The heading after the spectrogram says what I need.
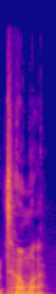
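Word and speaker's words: Thoma: PG all right oh TH or Toma the H is silent you seem tired would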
